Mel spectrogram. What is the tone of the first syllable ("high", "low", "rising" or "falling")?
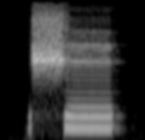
high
